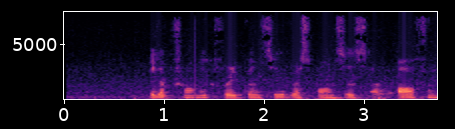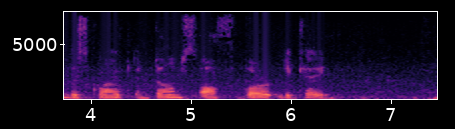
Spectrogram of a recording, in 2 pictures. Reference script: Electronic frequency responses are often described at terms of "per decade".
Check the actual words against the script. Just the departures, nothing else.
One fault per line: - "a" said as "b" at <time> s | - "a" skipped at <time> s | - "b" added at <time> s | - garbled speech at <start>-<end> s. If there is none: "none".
- "at" said as "in" at 4.4 s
